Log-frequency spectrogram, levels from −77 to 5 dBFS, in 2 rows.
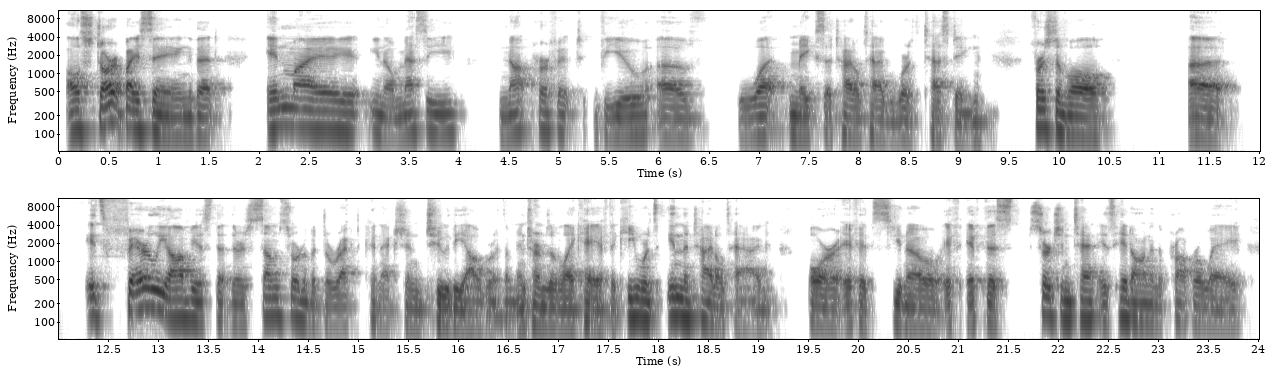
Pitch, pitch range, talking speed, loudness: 100 Hz, 95-115 Hz, 170 wpm, -23 LUFS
